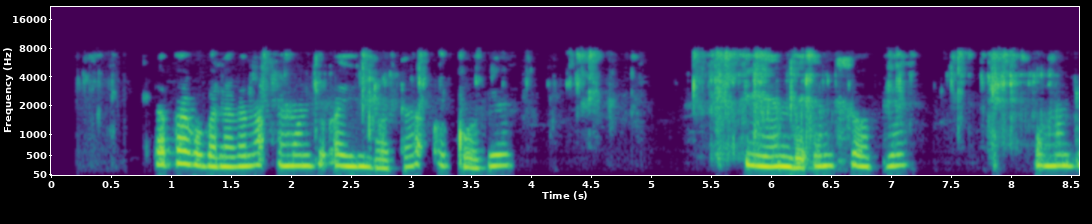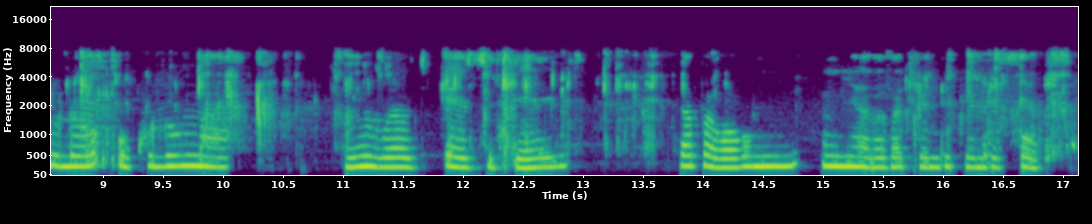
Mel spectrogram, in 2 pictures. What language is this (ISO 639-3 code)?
nde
